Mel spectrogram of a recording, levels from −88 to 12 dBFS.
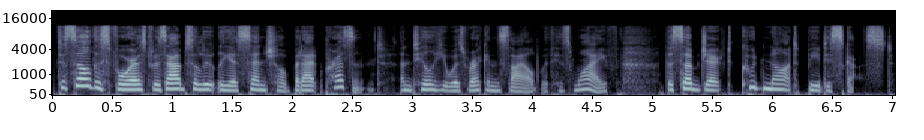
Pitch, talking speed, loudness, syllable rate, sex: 205 Hz, 195 wpm, -20 LUFS, 5.8 syllables/s, female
